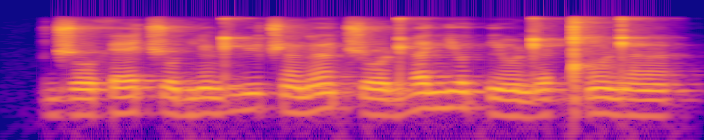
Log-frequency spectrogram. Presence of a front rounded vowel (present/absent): present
